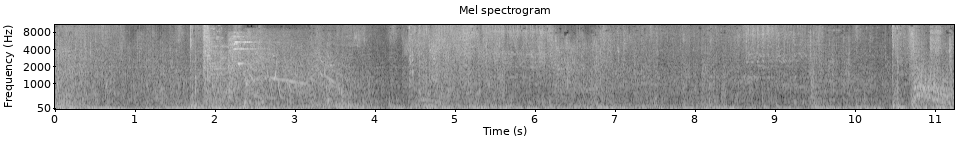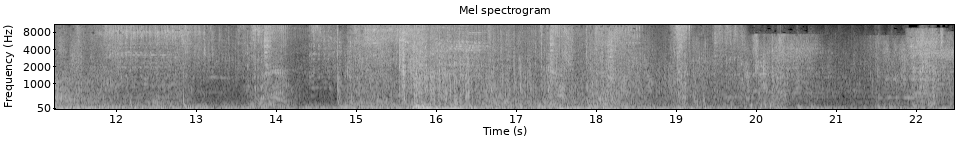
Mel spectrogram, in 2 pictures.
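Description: A bowstring twangs as arrows fly.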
